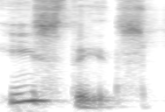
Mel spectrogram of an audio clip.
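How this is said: It is said the British way.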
